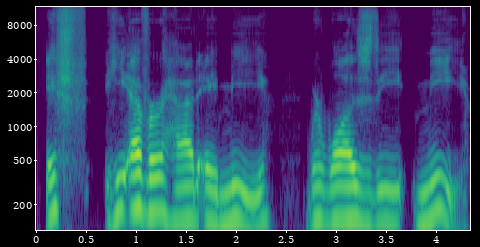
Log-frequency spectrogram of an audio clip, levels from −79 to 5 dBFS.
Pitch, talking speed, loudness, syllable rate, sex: 140 Hz, 140 wpm, -18 LUFS, 3.3 syllables/s, male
